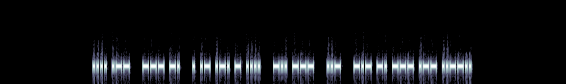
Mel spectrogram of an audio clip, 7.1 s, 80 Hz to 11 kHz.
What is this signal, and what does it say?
Morse code, heard as a keyed tone, about 49 wpm, 700 Hz. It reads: HW ON EARTH DO U KNOW?
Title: Sentences from Top 200 Words and Abbreviations 50wpm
